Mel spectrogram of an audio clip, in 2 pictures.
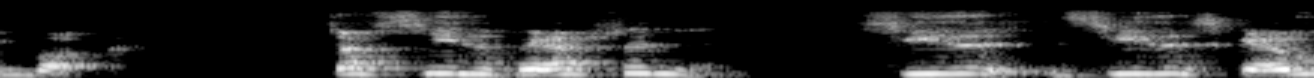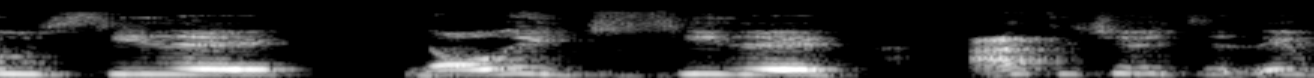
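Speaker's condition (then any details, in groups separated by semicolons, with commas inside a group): Cerebral palsy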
